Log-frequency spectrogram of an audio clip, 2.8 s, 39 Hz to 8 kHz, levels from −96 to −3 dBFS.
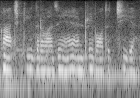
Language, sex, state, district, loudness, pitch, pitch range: Hindi, female, Punjab, Kapurthala, -19 LUFS, 170 Hz, 165-180 Hz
